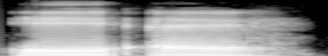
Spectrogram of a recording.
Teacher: कंठ और तालु से उच्चारण होने वाले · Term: कंठ तालव्य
